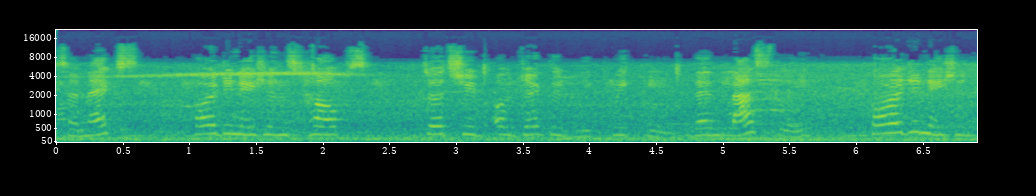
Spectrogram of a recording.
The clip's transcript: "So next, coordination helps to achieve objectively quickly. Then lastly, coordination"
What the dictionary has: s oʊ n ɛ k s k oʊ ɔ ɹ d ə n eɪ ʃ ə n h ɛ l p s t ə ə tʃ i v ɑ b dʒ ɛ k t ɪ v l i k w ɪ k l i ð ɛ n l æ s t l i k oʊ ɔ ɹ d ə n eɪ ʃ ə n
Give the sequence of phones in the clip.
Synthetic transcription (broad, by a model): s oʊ n ɛ k s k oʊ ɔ ɹ d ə n eɪ ʃ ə n h ɛ l p s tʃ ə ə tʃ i p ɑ b dʒ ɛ k t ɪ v l i k w ɪ k l i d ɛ n l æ s t l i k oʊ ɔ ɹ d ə n eɪ ʃ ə n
